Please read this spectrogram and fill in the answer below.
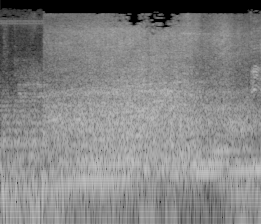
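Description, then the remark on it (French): A car engine revs loudly and steadily for a couple of seconds, its throaty roar rising slightly in pitch, with no voices. “On est en voiture, on parle de business, d'immobilier, d'entrepreneuriat, de management, de mindset.”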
